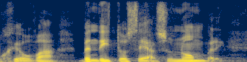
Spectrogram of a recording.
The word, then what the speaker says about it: Jehová: para poderlo pronunciar Pues los hombres le agregaron vocales y es el nombre que pronunciamos como Jehová bendito sea su nombre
